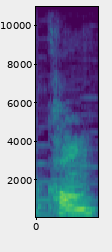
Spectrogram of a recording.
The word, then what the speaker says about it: conch: we're talking about the queen conch or conch um I've heard it pronounced both words that I've always called it a punch so that's what I'm gonna call it so I'm sure most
